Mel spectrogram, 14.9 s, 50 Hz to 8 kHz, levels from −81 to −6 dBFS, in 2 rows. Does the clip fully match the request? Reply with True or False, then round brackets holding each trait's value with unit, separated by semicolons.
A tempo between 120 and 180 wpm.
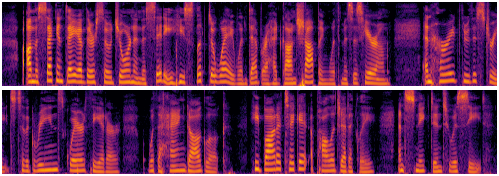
False (190 wpm)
